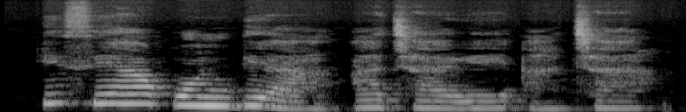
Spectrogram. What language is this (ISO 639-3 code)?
ibo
